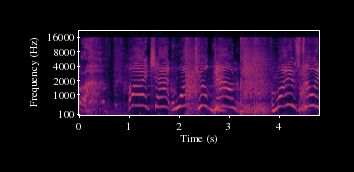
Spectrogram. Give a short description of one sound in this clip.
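A young woman laughs with high, excited squeals.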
